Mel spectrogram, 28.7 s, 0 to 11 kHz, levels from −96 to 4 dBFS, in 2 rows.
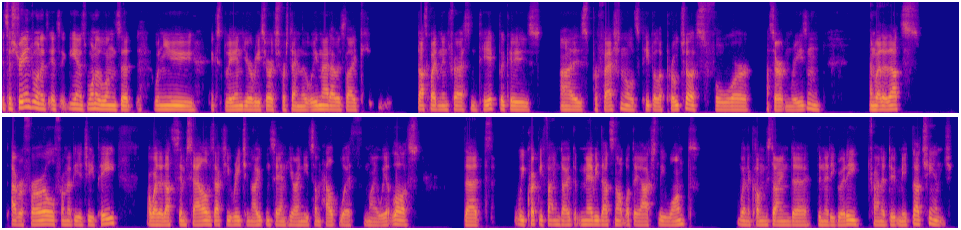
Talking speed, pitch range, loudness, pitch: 205 wpm, 110-120 Hz, -28 LUFS, 115 Hz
